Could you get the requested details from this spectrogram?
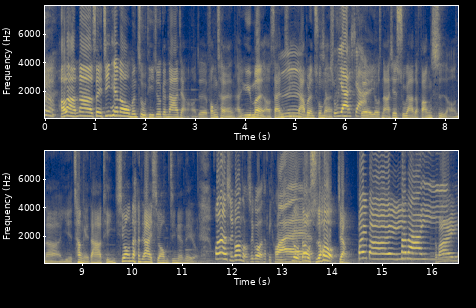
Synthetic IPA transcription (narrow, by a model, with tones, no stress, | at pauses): xɑ˨ʊlə˧na˥˨swɔ˧˥i˨˩t͡ɕi˥nt̪ʰjɛ˥nə˨wɔ˨mə˦nʈ͡ʂu˨˩t̪ʰi˧˥t͡ɕjo˥˧ʊkə˥nt̪a˥˧t͡ɕja˥t͡ɕjɑ̰˨˩ŋhɔ˧˩t͡ɕjo˥˧ʊʂə˥˩fɤ˥ŋʈ͡ʂʰə˧˦ŋxə˨˦ny˥˧mə˥˩nxɔ˨˩sa˦˥nt͡ɕi˧˥t̪a˥˧pu˥˩ɻə˧˥nʈ͡ʂʰu˥mə˨˦ʂu˧˥ja˥˧a˥˩t̪we˥˩ɪjo˨˩ʊna˨˩ɕjɛ˦˥ʂu˥ja˥˩d̪ə˨fɑ˦ŋʂɻ̩˥˨xɔ̰˨˩na˥˩jɛ˨˩ʈ͡ʂʰɑ˥˩ŋke˨˩ɪt̪a˥˧˩t͡ɕja˥t̪ʰi˥ŋɕi˥wɑ˥˧ŋt̪a˥˧t͡ɕja˥xa˧ɪɕi˧˥wɑ˨ŋwɔ˨˩mə˦nt͡ɕi˦nt̪ʰjɛ˥ndə˧ne˥˩ɪɻʊ˨˦ŋ | xwe˥na˥˩ʂɻ̩˧˥kwɑ˥ŋt͡sʊ˨ŋʂɻ̩˥ko˥˨˩t̪ʰa˥˩pi˨˩kʰwa˥˧˩jo˥˧ʊt̪ɑ˥˨˩ʊʂɻ̩˧˥xo˥˨ʊt͡ɕjɑ˥˩ŋpa˥˩ɪpa˧ɪa˥˧ɪpa˧ɪa˥˩ba˧˥ɪ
